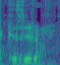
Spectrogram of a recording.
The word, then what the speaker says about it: Kazuto: Kazuto, how do you say it? Yeah, Kazuto.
